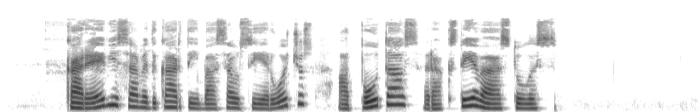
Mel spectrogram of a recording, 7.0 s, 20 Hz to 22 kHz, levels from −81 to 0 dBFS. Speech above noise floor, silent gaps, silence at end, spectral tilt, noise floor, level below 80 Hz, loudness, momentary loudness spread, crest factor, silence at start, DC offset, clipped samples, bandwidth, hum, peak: 49 dB; none; 1.45 s; -5 dB/octave; -72 dBFS; -72 dBFS; -23 LUFS; 12 LU; 22 dB; 0.65 s; under 0.1%; under 0.1%; 11.5 kHz; none; -2 dBFS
